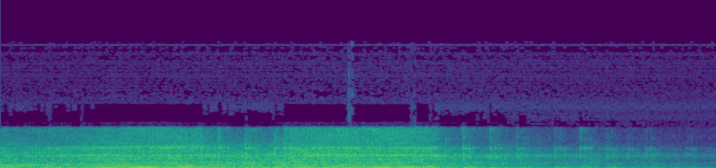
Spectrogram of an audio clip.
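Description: A motorcycle taxi's engine revs loudly, a steady harmonic drone that then fades as the motorcycle taxi pulls away from the bus station. No one speaks.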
